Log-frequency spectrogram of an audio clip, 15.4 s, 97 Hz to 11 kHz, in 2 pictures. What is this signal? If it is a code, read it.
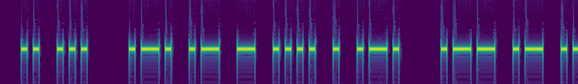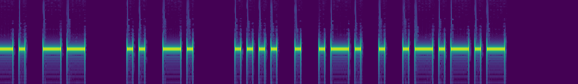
Morse code, heard as a keyed tone, about 15 wpm, 700 Hz. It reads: IS RATHER WARM IN HERE.
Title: Sentences from Top 1000 Words - Review Part 4 - 15wpm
